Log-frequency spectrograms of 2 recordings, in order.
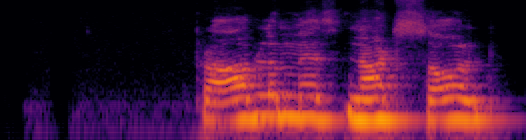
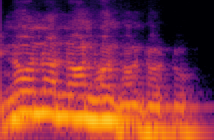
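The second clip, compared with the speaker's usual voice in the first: loud, quick string of no; rushed, louder protest; hasty denial; 3 semitones higher, 7 dB louder, faster than usual. Acted. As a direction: cut him off with a burst of noes.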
